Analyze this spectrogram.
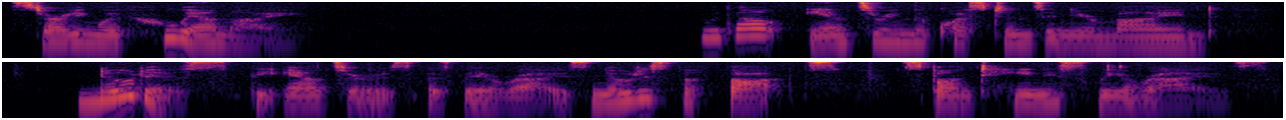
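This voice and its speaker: A woman guides a meditation in a calm, gentle, soothing manner. Her voice is soft, breathy and lowish, and she leaves long pauses.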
